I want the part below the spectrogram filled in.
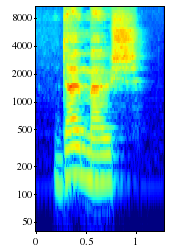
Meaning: ball of the thumb; thenar eminence
- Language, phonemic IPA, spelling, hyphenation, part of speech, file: Dutch, /ˈdœy̯.mœy̯s/, duimmuis, duim‧muis, noun, Nl-duimmuis.ogg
